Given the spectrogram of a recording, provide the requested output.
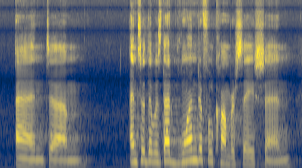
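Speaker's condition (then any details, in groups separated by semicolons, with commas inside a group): No condition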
